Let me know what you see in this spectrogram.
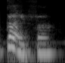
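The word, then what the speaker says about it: كيف: O decimos kaifa, si queremos preguntar kaifa haluka o kaifa haluki, ¿cómo estás? Y bueno, después se pronuncia kif, kif el hal, ¿no?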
